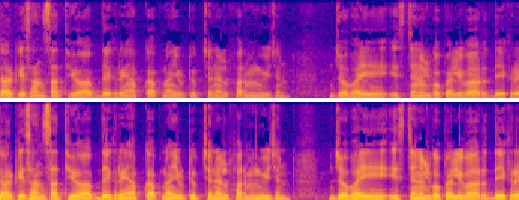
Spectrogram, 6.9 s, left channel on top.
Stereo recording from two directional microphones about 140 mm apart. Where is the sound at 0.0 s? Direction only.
50° right (ahead or behind).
